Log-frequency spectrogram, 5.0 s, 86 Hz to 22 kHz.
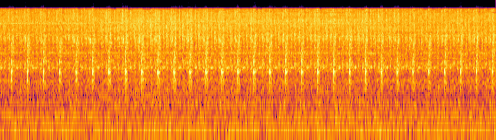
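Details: Mitsubishi Pajero Mini H56A, 4A30 engine, running poorly: sharp metallic tapping about three times a second over idle, steady and even; knock of unconfirmed source, suspected lash adjuster or bearing metal.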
